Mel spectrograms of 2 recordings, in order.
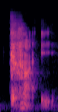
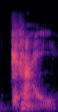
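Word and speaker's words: ไก่: of all that why I think it should be spelled g and not k um because if you spell it with a K the the tendency of the learner is going to be to pronounce it as exactly that a k okay now let's take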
